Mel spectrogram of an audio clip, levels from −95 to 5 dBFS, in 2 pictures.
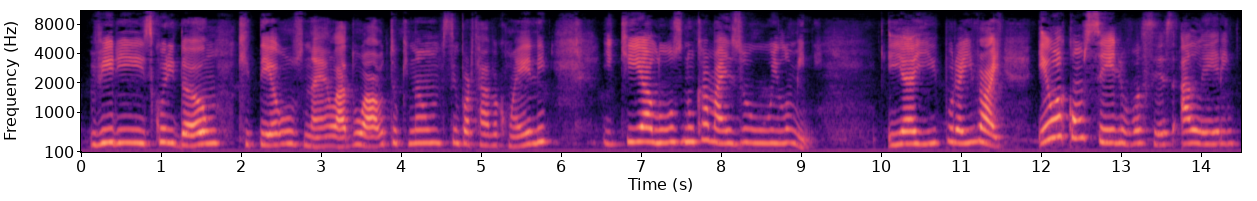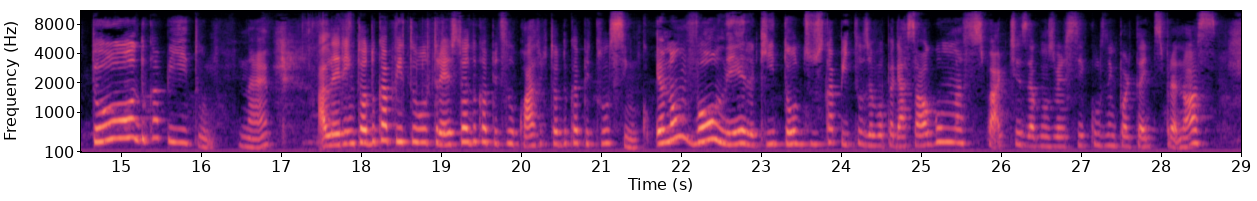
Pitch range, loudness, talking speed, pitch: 260-310 Hz, -23 LUFS, 145 wpm, 285 Hz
